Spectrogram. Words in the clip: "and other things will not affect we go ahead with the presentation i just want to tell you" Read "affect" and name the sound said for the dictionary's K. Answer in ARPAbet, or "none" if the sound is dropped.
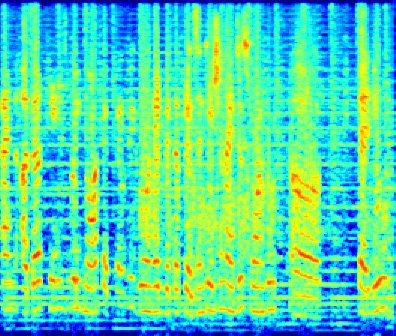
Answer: none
